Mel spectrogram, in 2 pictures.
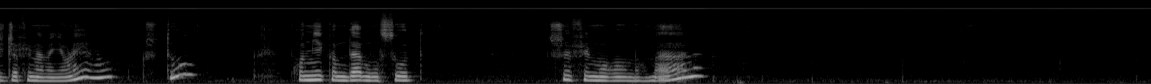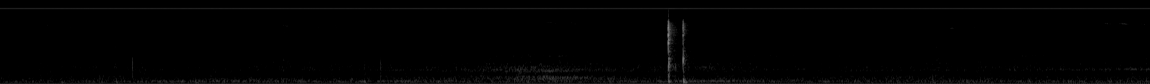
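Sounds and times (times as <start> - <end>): yarn rustling with crochet hook: 0.0 - 23.0
sharp clicks: 18.2 - 18.5.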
